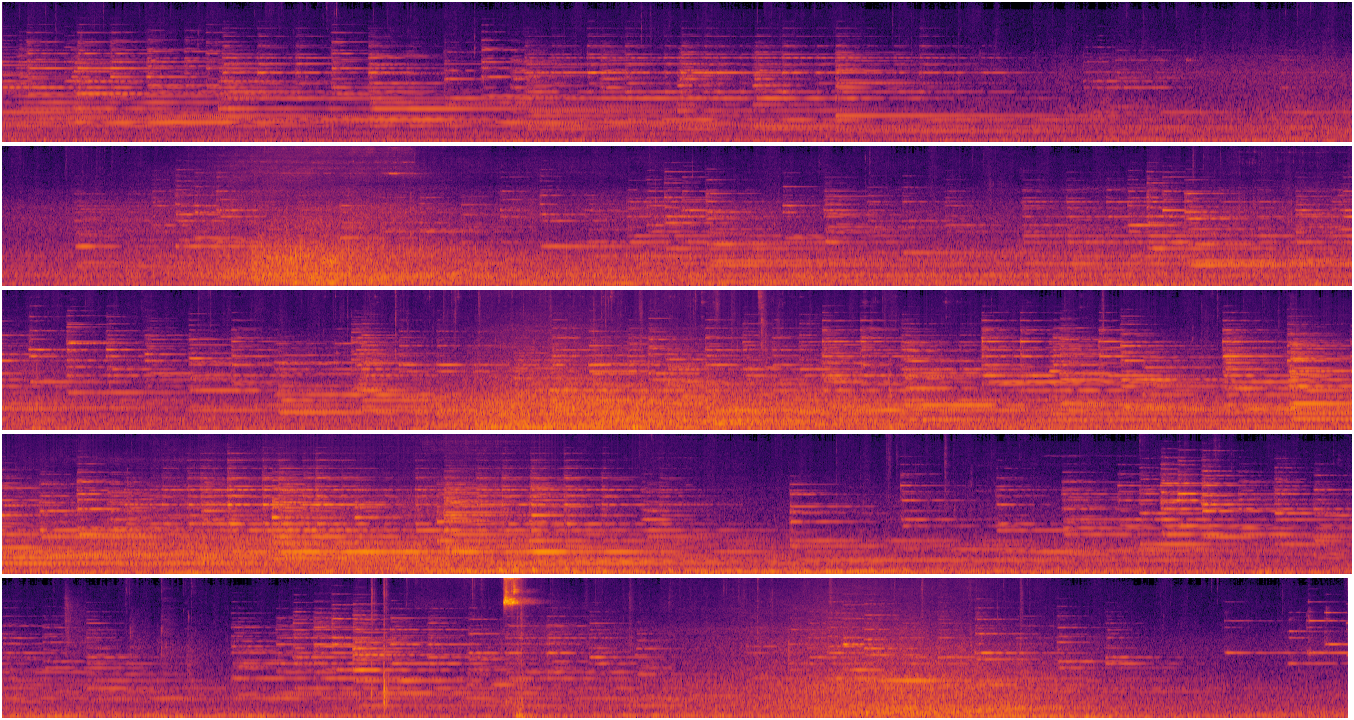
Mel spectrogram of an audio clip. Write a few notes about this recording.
Following a person walking on the very pleasant pontoon, made in wood, over the Dijle river. Far away, the (also) pleasant sound of the OLV-over-de-Dijlekerk carillon.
